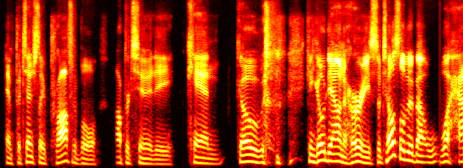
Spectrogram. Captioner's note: laughs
